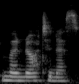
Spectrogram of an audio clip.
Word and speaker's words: monotonous: Pronunciation tip. The word not is said quite loudly in the word. Listen. Monotonous. Monotonous. So make sure you stress the second syllable.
